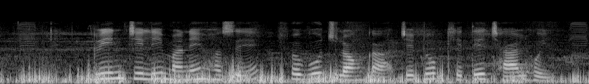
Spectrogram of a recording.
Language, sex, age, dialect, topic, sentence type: Bengali, female, 25-30, Rajbangshi, agriculture, statement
